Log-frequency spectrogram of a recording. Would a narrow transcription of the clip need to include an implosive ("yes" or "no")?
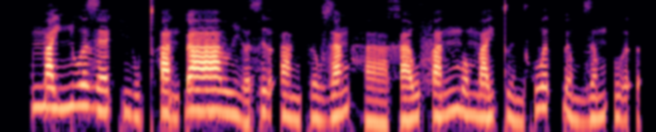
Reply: yes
